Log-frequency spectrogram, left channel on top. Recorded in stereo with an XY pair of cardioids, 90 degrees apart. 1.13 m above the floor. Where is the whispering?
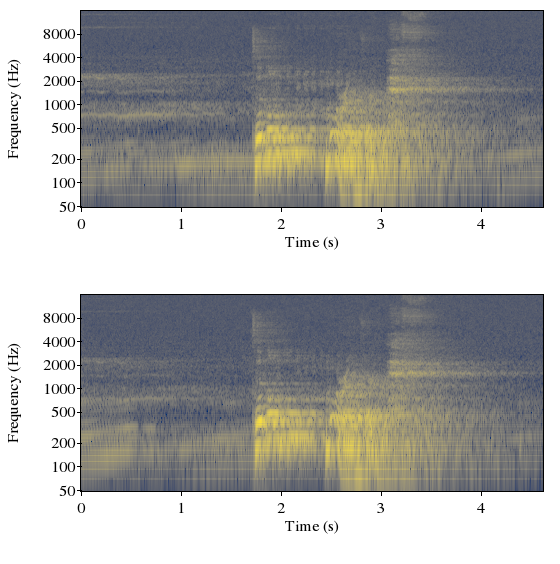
45° left, 1.7 m.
